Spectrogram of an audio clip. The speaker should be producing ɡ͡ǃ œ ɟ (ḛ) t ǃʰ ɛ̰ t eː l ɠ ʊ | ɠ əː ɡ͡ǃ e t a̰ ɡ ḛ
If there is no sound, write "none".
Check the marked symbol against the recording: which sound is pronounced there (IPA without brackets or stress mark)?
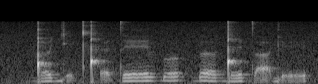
ḛ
